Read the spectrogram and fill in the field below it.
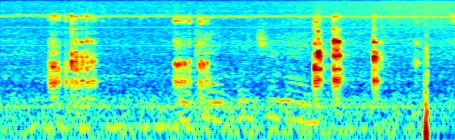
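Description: A dog waking its owner up lets out a series of short, croaky whines that sound almost like a frog or a creaking door, coming in uneven bursts over a low background hum.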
